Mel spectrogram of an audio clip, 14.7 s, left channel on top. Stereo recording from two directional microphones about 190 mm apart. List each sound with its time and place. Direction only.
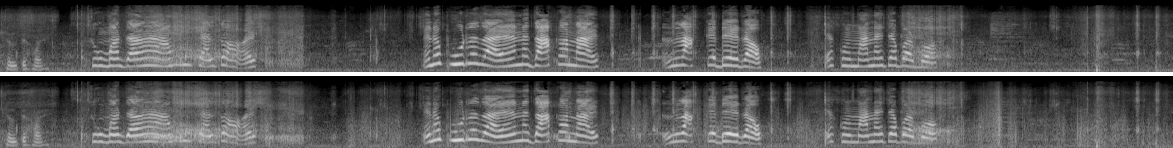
0.1 s speech: 5° left (ahead or behind)
1.1 s a child's voice: 40° left (ahead or behind)
2.2 s a child's voice: 25° left (ahead or behind)
5.3 s speech: 50° left (ahead or behind)
5.9 s a child's voice: 30° left (ahead or behind); by 9.5 s 45° left (ahead or behind)
10.3 s a child's voice: 35° left (ahead or behind)
11.7 s a sound: centre (ahead or behind)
